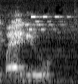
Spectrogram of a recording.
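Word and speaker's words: wagyu: Champagne Illinois right yes we always say wagu is the correct Japanese pronunciation wag gu wagu yeah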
